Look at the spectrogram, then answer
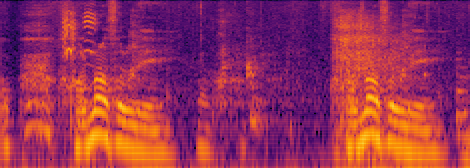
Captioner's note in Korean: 뜯뜯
